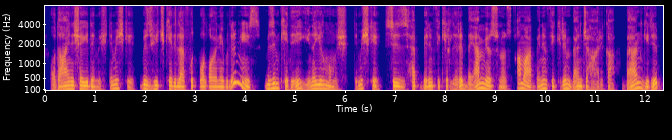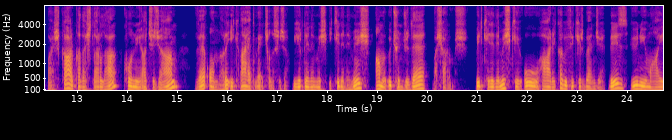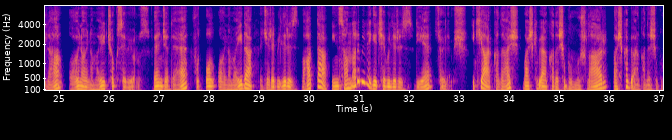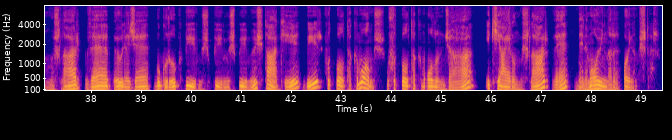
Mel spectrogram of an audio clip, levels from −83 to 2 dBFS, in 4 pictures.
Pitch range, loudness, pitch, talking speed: 100-125 Hz, -19 LUFS, 115 Hz, 135 wpm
